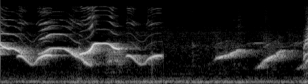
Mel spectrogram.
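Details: Female black laughingthrush singing, kept to stir caged birds into song: clear whistled phrases swooping up and down, a loud rolling sequence followed by softer rising slurred notes after a brief pause.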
